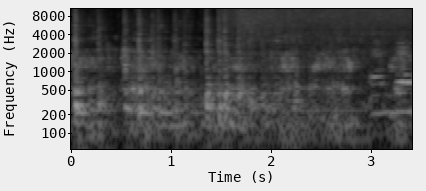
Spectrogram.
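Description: Tap water runs steadily into a sink while raw chicken is rinsed, a short, continuous splashing flow up close.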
